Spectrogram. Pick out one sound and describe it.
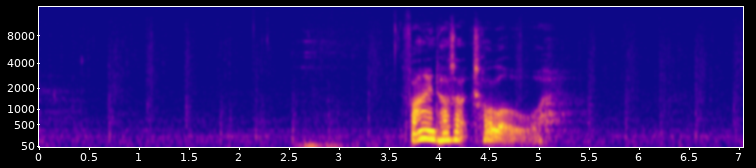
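Footsteps run over grass and dirt.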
